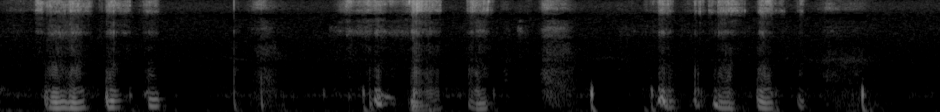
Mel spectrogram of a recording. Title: Luna 😴 snoring. Maltipoo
